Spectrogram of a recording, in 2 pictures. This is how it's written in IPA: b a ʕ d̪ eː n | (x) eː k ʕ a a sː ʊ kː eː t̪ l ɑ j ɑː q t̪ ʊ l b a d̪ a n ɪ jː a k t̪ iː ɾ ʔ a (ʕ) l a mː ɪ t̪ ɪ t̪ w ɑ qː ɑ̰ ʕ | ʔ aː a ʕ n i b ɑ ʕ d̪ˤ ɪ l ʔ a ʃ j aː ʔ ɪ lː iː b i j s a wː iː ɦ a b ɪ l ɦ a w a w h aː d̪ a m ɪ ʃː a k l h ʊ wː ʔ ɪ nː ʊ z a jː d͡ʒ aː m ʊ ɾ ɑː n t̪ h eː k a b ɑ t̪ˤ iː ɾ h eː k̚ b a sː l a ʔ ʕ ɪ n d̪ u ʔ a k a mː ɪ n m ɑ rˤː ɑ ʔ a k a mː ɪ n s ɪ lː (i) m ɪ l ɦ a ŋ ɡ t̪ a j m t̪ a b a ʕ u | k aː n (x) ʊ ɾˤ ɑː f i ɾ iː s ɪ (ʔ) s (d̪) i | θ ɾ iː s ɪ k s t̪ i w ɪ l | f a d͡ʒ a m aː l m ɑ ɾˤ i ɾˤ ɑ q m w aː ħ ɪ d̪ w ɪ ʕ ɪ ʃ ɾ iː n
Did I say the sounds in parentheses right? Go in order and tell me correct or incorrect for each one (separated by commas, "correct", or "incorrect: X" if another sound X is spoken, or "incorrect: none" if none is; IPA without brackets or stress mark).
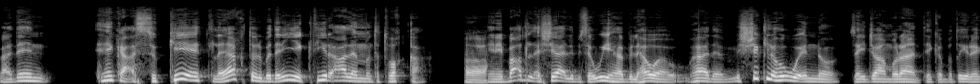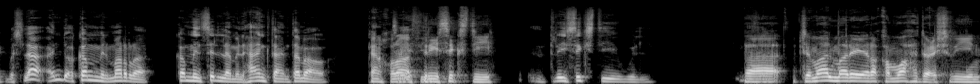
incorrect: h, correct, incorrect: a, correct, incorrect: k, incorrect: t̪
